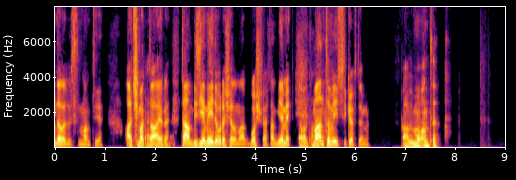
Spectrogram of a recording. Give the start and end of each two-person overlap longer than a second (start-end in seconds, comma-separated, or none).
none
